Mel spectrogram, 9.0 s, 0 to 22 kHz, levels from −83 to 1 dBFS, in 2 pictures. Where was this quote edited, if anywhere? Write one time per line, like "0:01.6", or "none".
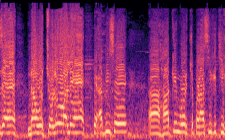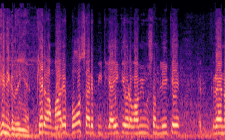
0:01.8
0:05.4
